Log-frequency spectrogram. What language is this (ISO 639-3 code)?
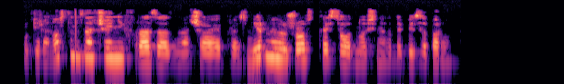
bel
